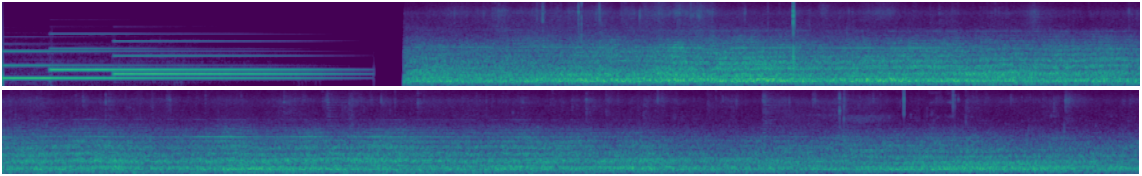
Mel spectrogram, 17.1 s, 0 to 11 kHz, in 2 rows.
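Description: A commercial airliner passes overhead at 2:26 a.m., a steady, broad roar of jet engine noise holding for about fourteen seconds after a few tonal chime-like notes at the start.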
